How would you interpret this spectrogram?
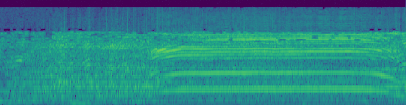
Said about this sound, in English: She got a big boo. Listen. As far as crowd reaction goes, contrast that big boo with Chuck Schumer. Am I right? I mean, America's mother-in-law got that boo. That was a big boo compared to this.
